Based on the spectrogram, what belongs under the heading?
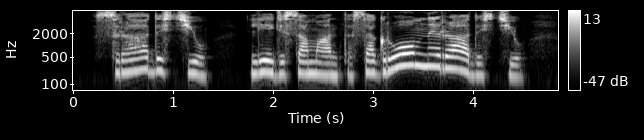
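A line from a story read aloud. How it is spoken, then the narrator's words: Plain. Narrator (Russian): ответил он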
